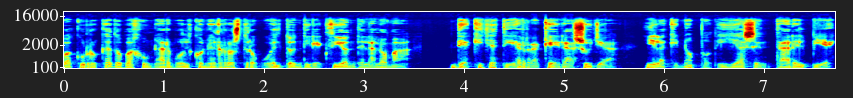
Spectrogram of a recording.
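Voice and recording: Against a quiet background, someone reads aloud in a natural voice with ordinary pitch variation.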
